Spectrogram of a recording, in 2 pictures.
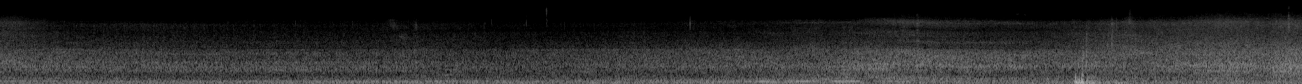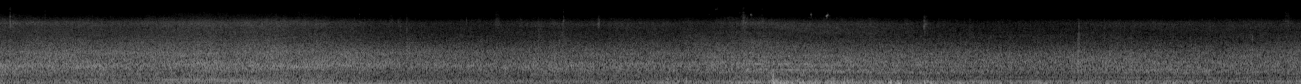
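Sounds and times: engine idling: 0.0 - 7.0
street traffic: 0.0 - 26.0.

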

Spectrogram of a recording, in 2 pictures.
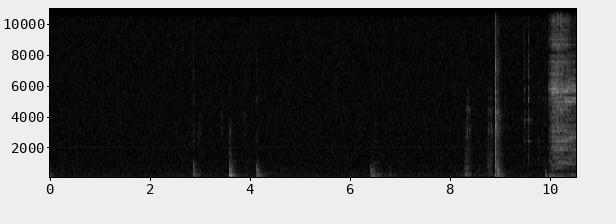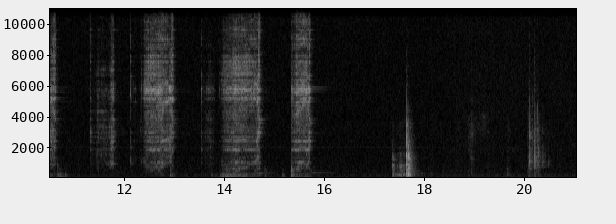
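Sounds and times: file rasping across steel blade: 9.9 - 10.7, 11.3 - 14.8, 15.4 - 15.8.

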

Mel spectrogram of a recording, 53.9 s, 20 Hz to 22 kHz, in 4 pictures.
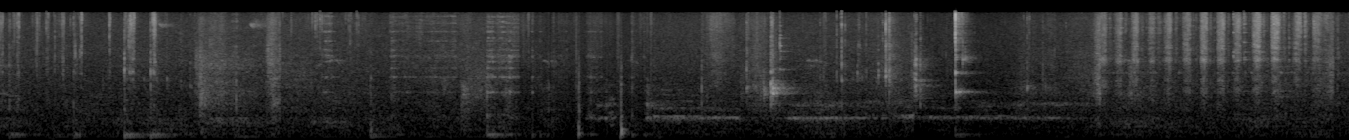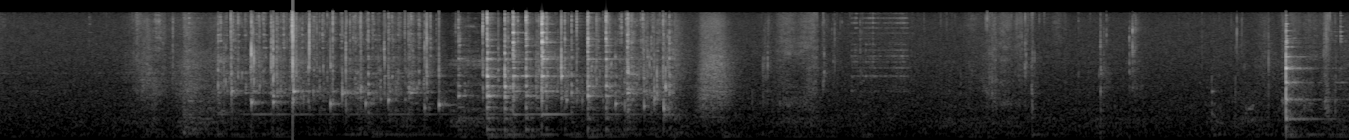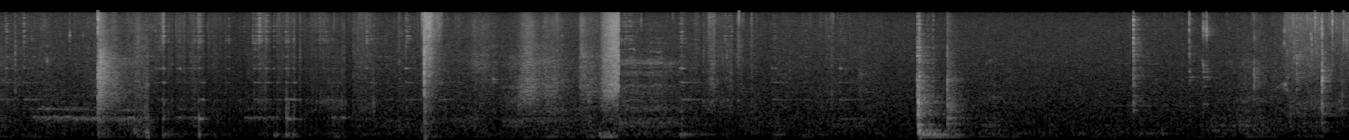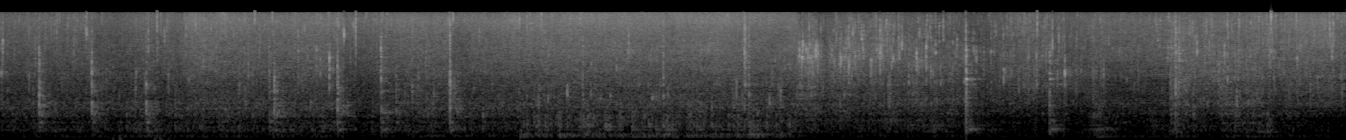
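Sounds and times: handling noises: 0.0 - 11.4
whisk clinking against bowl: 15.6 - 20.3, 26.3 - 27.3.

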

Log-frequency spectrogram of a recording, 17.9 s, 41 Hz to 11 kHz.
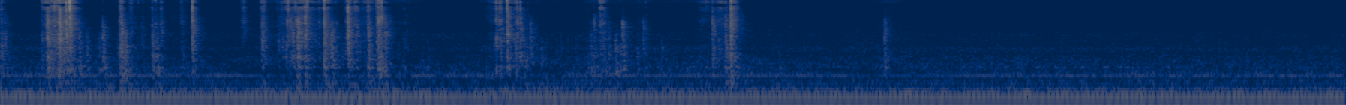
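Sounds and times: paper bag crinkling and rustling: 0.0 - 5.6, 6.4 - 10.0.

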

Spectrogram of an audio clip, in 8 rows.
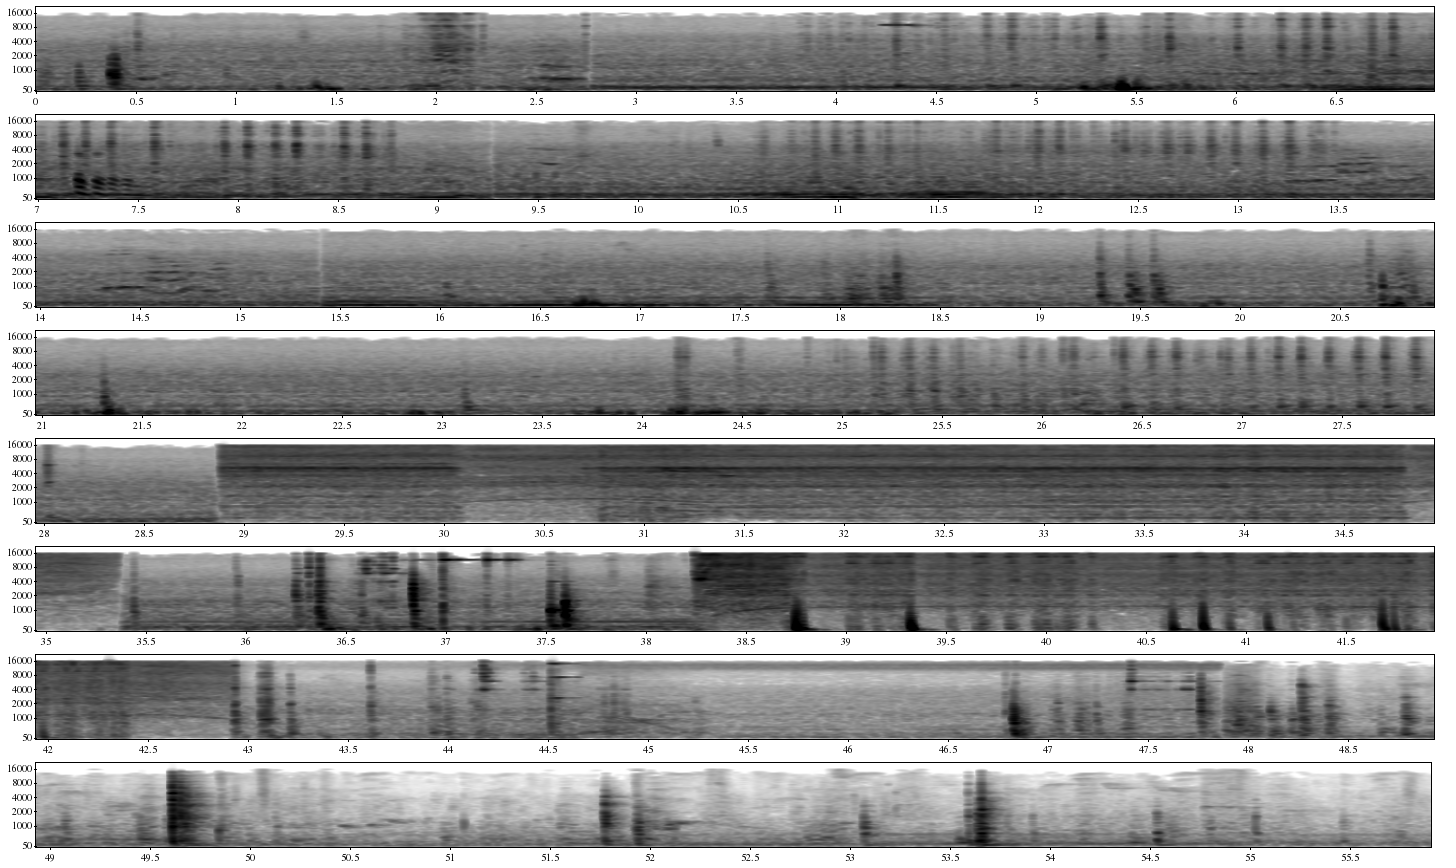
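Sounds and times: clicks and knocks of handled parts: 3.8 - 9.0, 35.4 - 37.7
hand-held power tool running: 28.9 - 35.4, 38.2 - 43.0.

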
